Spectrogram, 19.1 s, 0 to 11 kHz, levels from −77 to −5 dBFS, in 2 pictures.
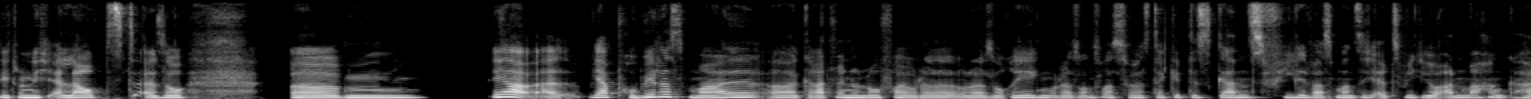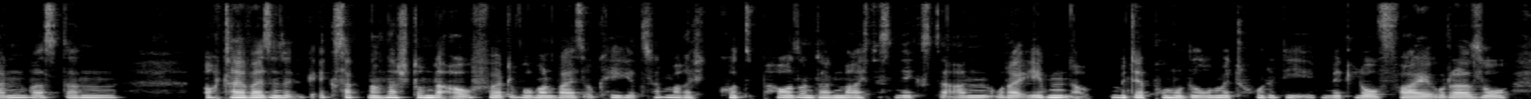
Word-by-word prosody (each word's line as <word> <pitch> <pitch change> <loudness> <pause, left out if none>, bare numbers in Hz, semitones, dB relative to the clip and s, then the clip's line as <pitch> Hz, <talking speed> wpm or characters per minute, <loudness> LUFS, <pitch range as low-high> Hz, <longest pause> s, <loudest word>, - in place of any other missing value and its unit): die 210 - +3
du 215 - +1
nicht 210 -1 +5
erlaubst. 205 -8 +3
Also, 200 +1 +2 0.7
ähm, 205 +1 +4 0.4
ja, 275 0 +6
äh, - - -10
ja, 235 +1 +4
probier 235 +1 +2
das 280 -1 0
mal. 215 +4 +3 0.3
Äh, - - -9
grad 190 +1 -2
wenn 215 -1 +2
du 210 - +4
Lo-Fi 205 +1 0
oder 190 -1 -3
oder 190 0 -2
so 190 - -3
Regen 205 +2 0
oder 195 -1 -4
sonst 200 +3 -5
was 215 0 -5
hörst, 205 +1 -5
da - - -2
gibt 220 +1 -7
es 215 0 -5
ganz 210 +1 0
viel, 220 -2 -2
was 195 +2 -2
man 205 -2 0
sich 215 - -5
als 175 - -8
Video 205 -3 -2
anmachen 205 +1 -2
kann, 195 +1 -2
was 190 0 -3
dann 205 +1 -2 0.5
auch - - -1
teilweise 205 -1 +4
exakt 220 -2 -4
nach 195 - +2
'ner 215 0 +4
Stunde 210 -2 +2
aufhört, 205 -1 -1
wo 195 - 0
man 195 0 +2
weiß: 185 0 0
„Okay, 205 - -5
jetzt 195 +2 -6
mache 205 -3 -1
ich 190 0 -11
kurz 210 -1 -4
Pause 210 0 0
und 205 - +1
dann 195 0 +2
mache 195 0 +2
ich - - -13
das - - -13
Nächste 195 -1 -6
an.“ 195 +1 -1
Oder 195 -1 -1
eben 205 0 +2
au - - -9
mit 215 -1 -1
der 200 - +4
Pomodoro-Methode, 200 +1 -1
die 200 -3 -6
eben 200 -1 -11
mit 185 -1 -5
Lo-Fi 180 -1 +1
oder 185 0 +1
so 190 +1 -1
205 Hz, 230 wpm, -23 LUFS, 195-210 Hz, 0.7 s, ja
